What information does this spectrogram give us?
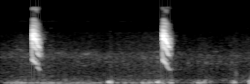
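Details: Toet-toet call of a long-tailed shrike, played to provoke raw shrikes into singing: two separate piercing notes that drop sharply in pitch, two seconds apart, over faint low rumbling.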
